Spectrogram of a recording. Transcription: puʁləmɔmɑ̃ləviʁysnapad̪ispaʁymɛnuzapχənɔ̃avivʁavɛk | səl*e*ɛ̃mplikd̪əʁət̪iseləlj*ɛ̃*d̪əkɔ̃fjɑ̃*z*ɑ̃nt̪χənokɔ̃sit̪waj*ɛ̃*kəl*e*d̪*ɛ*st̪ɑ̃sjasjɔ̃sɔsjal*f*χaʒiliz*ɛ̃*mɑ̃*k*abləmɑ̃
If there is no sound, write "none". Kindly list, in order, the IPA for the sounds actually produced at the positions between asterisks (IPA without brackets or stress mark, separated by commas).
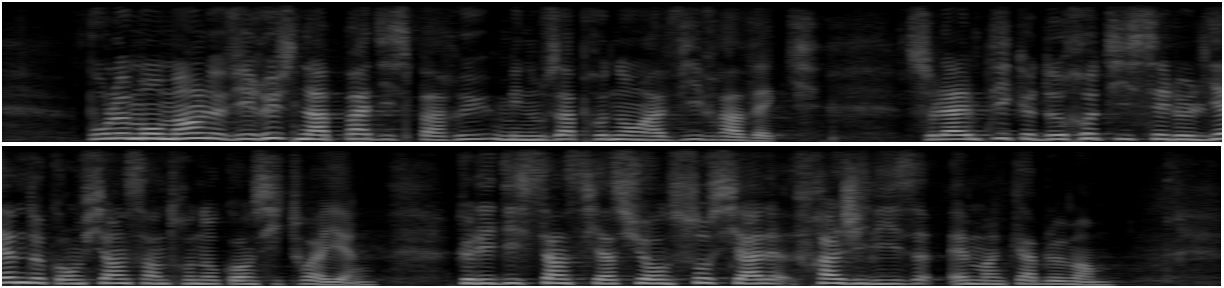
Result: a, ɛ̃, s, ɛ̃, e, i, f, ɛ̃, k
